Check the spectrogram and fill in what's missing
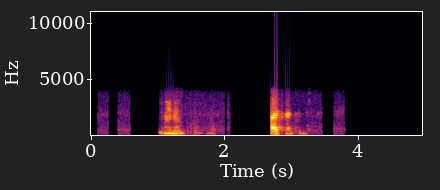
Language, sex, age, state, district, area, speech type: Dogri, female, 30-45, Jammu and Kashmir, Jammu, urban, conversation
